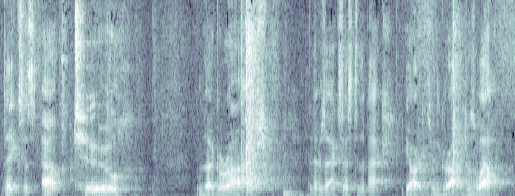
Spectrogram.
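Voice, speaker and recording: A man giving a relaxed, plainspoken walkthrough tour of an empty house, filmed on a handheld phone. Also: extremely low pitch, vocal fry, very noisy. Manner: relaxed, plainspoken, with frequent pauses and fillers. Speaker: real estate agent. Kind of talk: casual walkthrough tour narration. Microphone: handheld phone camera. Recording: echoey empty rooms.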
